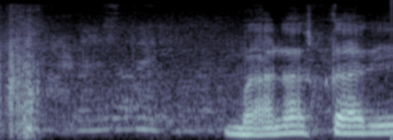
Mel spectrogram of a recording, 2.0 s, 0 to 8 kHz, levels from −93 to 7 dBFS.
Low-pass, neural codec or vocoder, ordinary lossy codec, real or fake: 7.2 kHz; vocoder, 22.05 kHz, 80 mel bands, Vocos; none; fake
